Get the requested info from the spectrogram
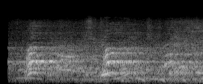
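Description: A dog barking three times, about two-thirds of a second apart, at the start line of an agility run.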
